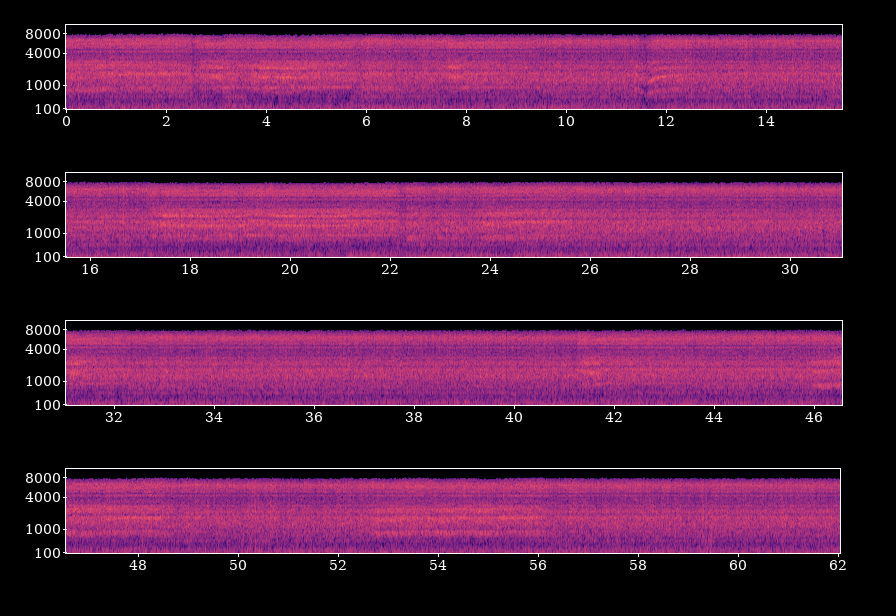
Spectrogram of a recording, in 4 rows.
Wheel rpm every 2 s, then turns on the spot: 230, 220, 230, 230, 230, 200, 230, 230, 220, 220, 220, 230, 230, 230, 230, 230, 230, 230, 230, 230, 230, 230, 230, 220, 230, 230, 230, 230, 230, 230, 230.
none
